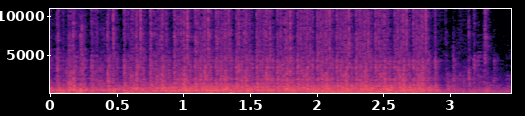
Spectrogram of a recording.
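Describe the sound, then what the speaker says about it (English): A sewing machine stay stitching close to the edge of a surgical mask to hold two pleats, a fast continuous whirring drone at close range that runs steadily and then stops near the end. "You just want to stay stitch close to the edge just to keep those 2 pleats in place."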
